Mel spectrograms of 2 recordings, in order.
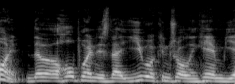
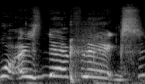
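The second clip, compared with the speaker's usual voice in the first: put-on screaming, pitched higher. Retelling a scene of him alone in his room: imitating someone screaming.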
